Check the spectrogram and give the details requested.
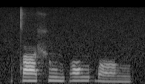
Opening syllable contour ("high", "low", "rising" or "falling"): high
